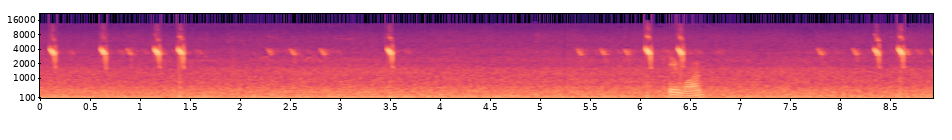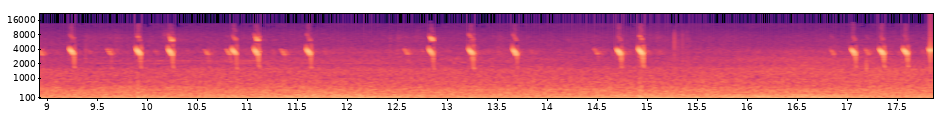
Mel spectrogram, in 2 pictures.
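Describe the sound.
Bird calls resembling chickens clucking: many short, high chirps repeat in irregular clusters throughout, over a steady low background noise.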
